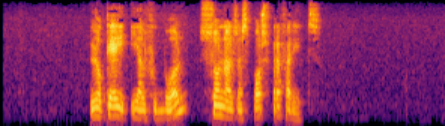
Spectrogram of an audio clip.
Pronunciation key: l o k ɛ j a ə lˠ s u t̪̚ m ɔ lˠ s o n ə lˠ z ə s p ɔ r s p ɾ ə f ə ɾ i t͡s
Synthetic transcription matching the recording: l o k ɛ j i ə lˠ f u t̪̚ b ɔ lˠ s o n ə lˠ z ə s p ɔ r s p ɾ ə f ə ɾ i t͡s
